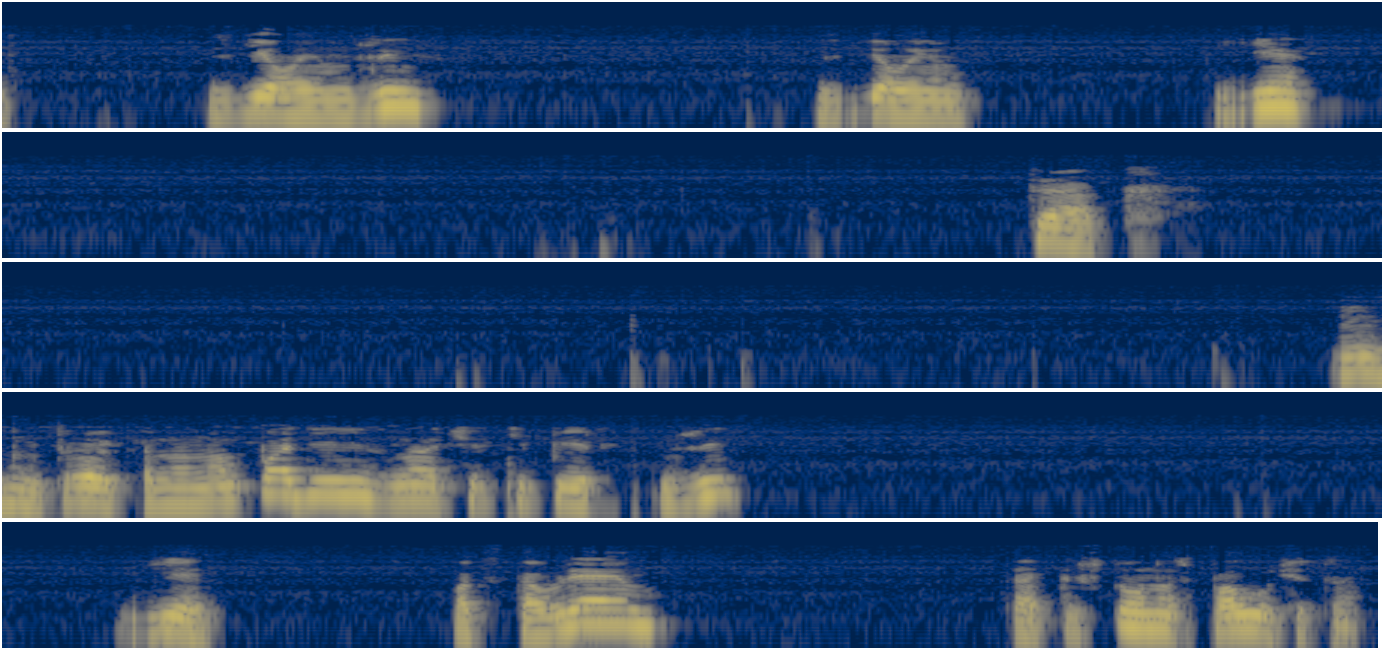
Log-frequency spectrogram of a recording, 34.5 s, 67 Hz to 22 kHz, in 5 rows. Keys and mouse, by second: 0.1 shift+middle click, 0.8 click, 2.2 g, 6.5 e, 10.3-11.3 middle drag, 17.3 KP_1, 20.2 click, 21.1 KP_3, 24.2 g, 28.8 e, 31.2-33.0 middle drag, 34.0 click.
